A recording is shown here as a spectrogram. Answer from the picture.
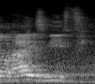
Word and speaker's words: Uriah Smith: mais conhecido por nós na expressão aí abrasileirada como Urias Smith, né? Mas a pronúncia em inglês é Uriah Smith.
